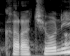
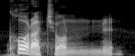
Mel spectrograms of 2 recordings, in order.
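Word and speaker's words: Karácsony: Ignațiu ne corectează și ne spune că nu se pronunță Caracioni, oh. Ah. Crăciun pe maghiară, ci Coracion.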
